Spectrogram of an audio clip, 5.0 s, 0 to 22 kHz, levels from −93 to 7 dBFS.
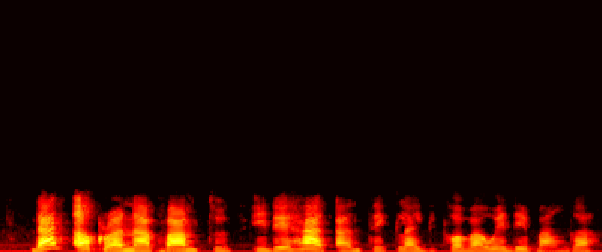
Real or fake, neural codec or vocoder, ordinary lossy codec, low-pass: real; none; none; 5.4 kHz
